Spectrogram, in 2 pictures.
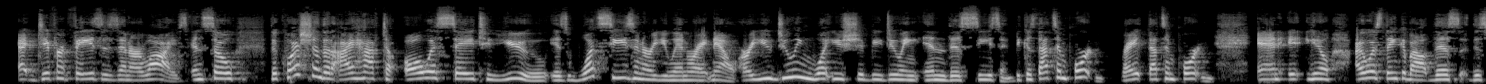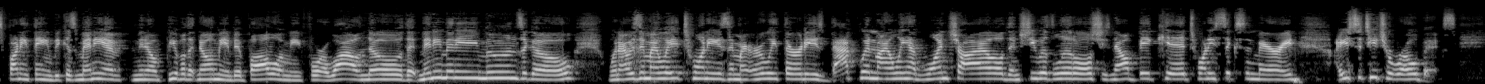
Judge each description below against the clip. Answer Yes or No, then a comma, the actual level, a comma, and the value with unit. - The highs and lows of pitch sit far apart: No, average, 3.3 semitones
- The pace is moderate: No, fast, 225 wpm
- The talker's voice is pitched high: Yes, very high, 250 Hz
